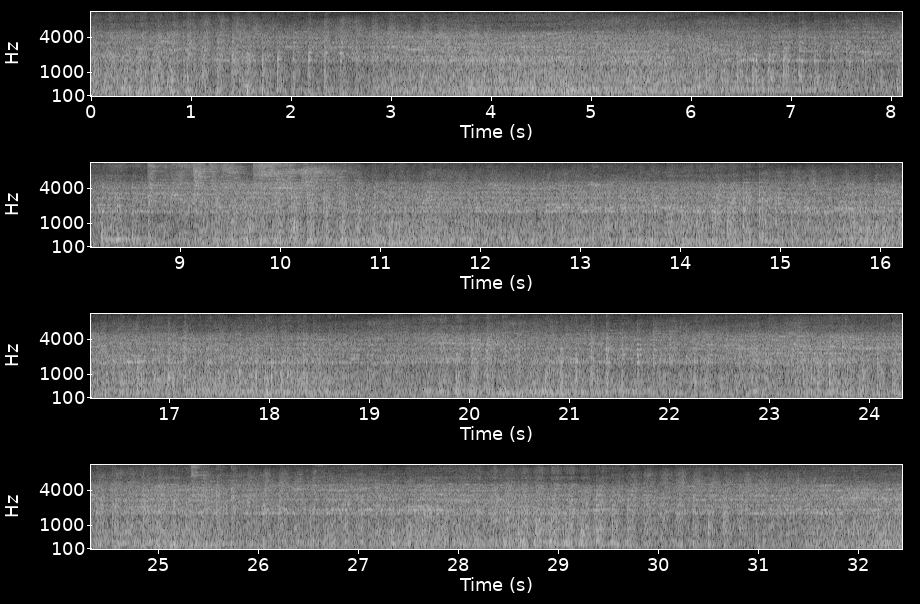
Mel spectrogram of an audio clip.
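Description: Freight train cars, mostly loaded centerbeam lumber flatcars, rolling steadily past at close range: the continuous noise of steel wheels running over the rails.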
